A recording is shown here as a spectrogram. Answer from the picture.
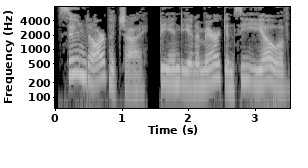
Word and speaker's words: Pichai: science and transportation committee pachai is pronounced pitch-like in baseball and chai like the latte or p i h chai but lawmakers came up with endless variations addressing him as mr picky mr pishid and more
